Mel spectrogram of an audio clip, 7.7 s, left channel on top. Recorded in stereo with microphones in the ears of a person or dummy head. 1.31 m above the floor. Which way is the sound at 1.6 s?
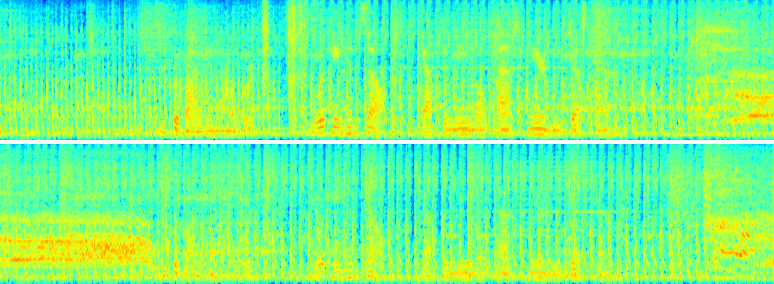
65° left (ahead or behind).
